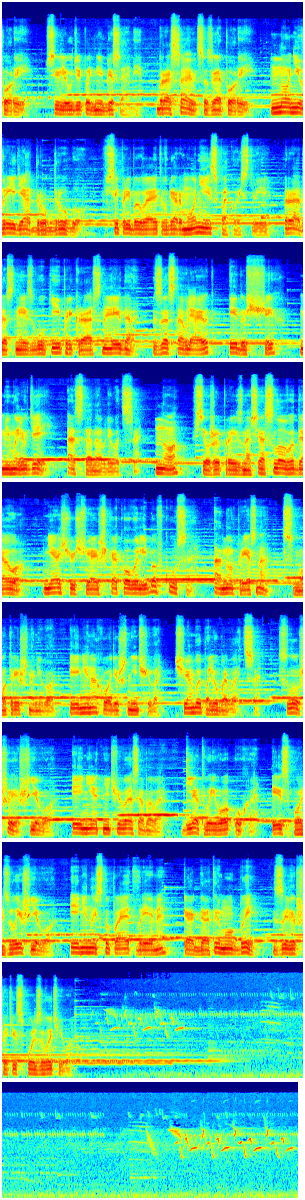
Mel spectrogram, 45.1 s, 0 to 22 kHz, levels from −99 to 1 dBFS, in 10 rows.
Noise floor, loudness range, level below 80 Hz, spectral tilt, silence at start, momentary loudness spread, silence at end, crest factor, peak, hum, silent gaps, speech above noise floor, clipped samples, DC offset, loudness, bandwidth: -37 dBFS; 9 LU; -44 dBFS; -5.5 dB/octave; 0 s; 11 LU; 0 s; 12 dB; 0 dBFS; none; none; 25 dB; under 0.1%; under 0.1%; -13 LUFS; 14.5 kHz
